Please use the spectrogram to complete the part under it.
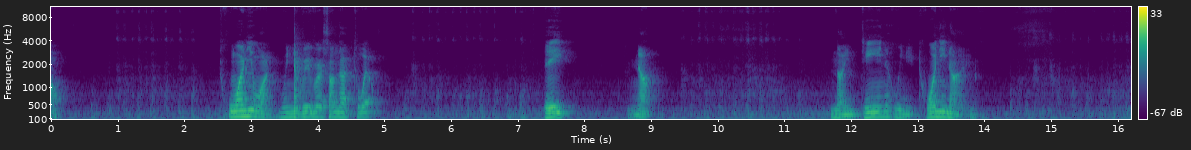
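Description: A coin scratches across a card.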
